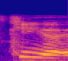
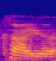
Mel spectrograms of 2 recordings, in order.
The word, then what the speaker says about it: Kia: me get this right it's Kia and not Kaa I know how to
